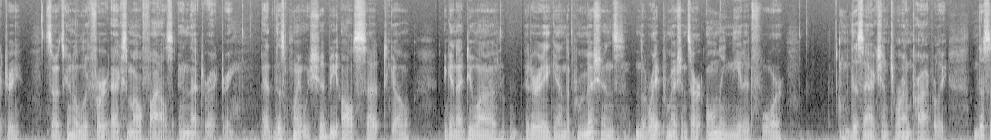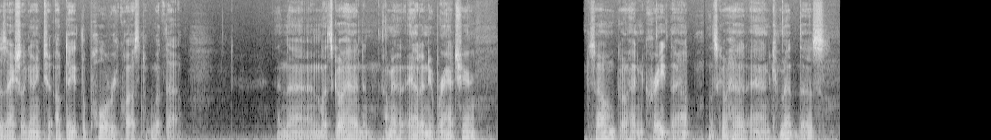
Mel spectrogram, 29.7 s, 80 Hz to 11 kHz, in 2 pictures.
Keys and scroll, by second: 25.0 alt+super+n.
